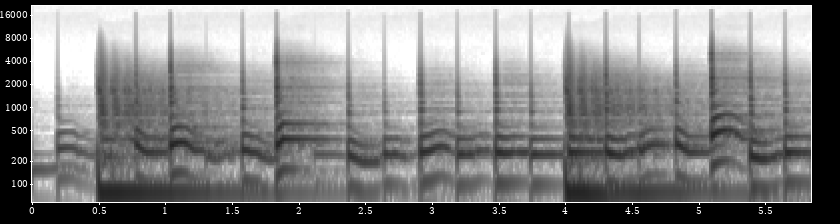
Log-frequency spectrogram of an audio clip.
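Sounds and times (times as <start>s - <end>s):
drum in a cave: 0.5s - 2.2s, 4.0s - 5.8s.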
